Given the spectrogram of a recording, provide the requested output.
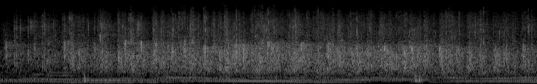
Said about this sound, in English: Y'all stand up. Everybody stand up. Give the Lord a big hand clap today.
